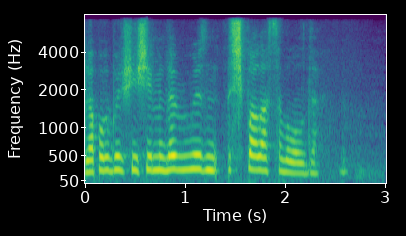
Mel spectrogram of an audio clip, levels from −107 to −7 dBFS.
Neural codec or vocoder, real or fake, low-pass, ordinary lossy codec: codec, 16 kHz in and 24 kHz out, 0.6 kbps, FocalCodec, streaming, 4096 codes; fake; 7.2 kHz; AAC, 48 kbps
